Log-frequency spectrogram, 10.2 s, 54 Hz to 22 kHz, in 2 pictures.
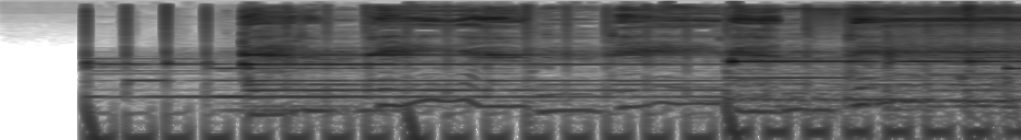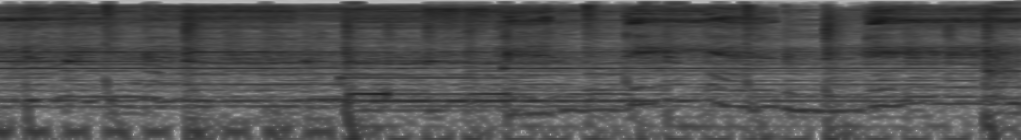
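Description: Bright, full-range electronic music with crisp treble and steady loudness: a simulated reference for how music sounds with normal hearing at age 20.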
